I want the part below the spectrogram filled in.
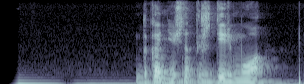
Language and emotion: Russian, angry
